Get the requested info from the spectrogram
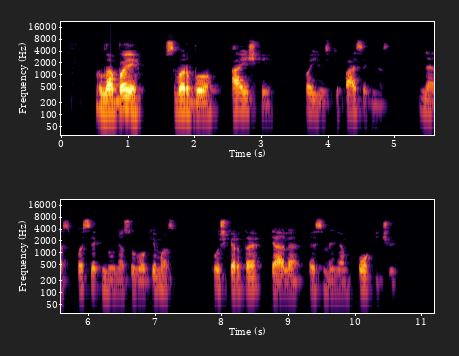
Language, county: Lithuanian, Kaunas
